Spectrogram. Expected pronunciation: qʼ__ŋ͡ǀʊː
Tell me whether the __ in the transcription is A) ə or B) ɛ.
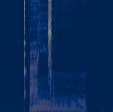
A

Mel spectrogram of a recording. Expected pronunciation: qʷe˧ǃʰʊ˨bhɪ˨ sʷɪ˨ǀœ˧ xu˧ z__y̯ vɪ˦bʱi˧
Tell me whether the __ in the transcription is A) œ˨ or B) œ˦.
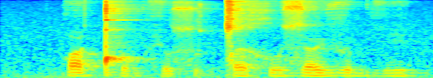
B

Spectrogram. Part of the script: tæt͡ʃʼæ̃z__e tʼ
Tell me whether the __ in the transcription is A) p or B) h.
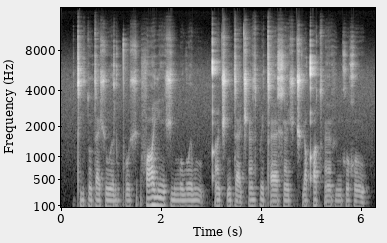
A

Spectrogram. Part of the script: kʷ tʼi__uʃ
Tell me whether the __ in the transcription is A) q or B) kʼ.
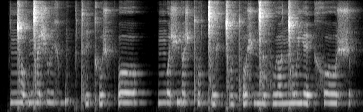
B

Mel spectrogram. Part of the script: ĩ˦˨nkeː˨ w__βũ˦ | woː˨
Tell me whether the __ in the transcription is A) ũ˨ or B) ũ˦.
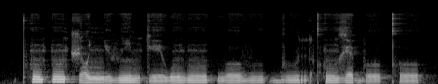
A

